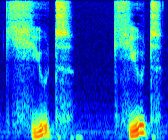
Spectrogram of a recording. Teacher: in American English the T disappears or softens a little a little bit doesn't completely disappear but cute cute not cute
